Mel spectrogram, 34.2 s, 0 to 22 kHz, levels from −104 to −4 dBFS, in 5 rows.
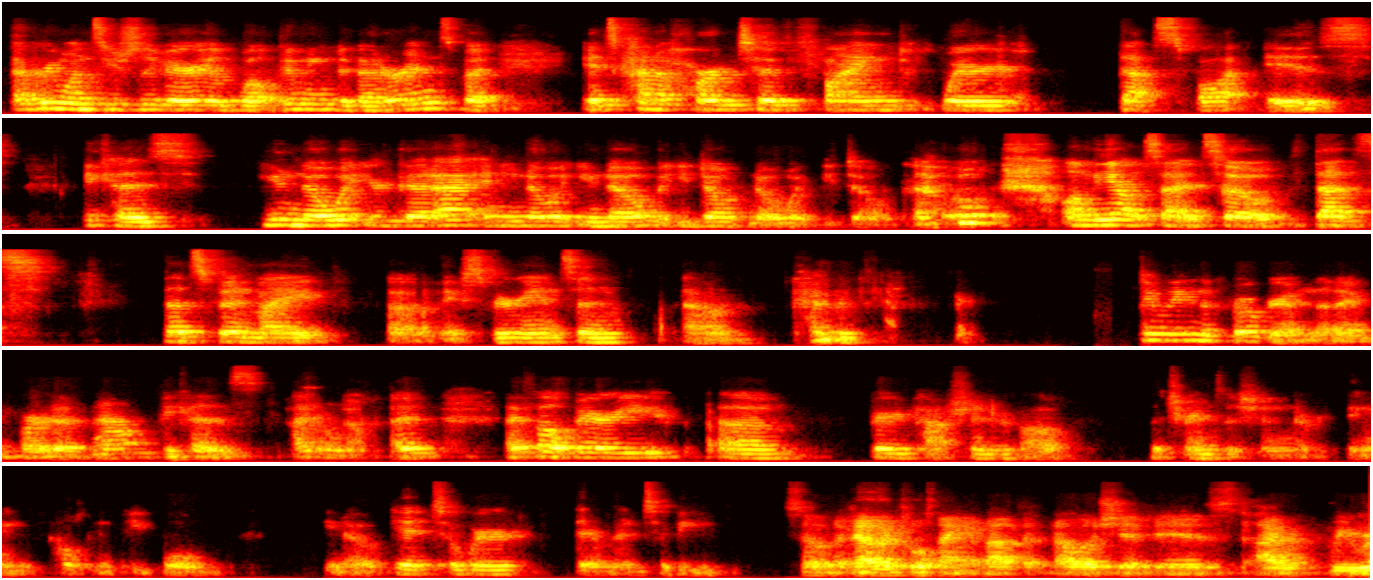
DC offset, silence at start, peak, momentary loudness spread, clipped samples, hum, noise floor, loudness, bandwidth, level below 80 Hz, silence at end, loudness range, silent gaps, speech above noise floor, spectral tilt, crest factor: under 0.1%; 0.05 s; -10 dBFS; 16 LU; under 0.1%; none; -84 dBFS; -28 LUFS; 12.5 kHz; -78 dBFS; 0 s; 9 LU; none; 56 dB; -5 dB/octave; 20 dB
